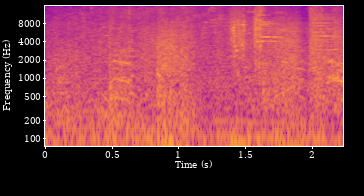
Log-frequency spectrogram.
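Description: Action-movie trailer sound effects: a run of sharp metallic clanks and crashes of debris over a heavy low rumble, as a figure is thrown through an explosion and a shower of sparks.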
